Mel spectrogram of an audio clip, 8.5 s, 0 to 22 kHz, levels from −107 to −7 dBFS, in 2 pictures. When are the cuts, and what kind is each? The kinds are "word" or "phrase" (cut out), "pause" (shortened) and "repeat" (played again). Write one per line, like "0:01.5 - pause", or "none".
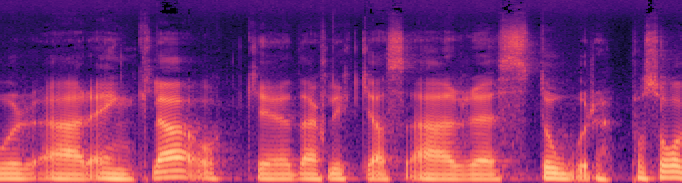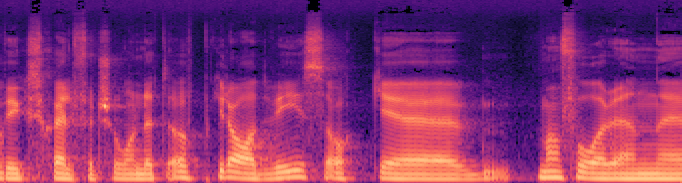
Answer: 0:02.0 - phrase
0:03.9 - pause
0:04.3 - word

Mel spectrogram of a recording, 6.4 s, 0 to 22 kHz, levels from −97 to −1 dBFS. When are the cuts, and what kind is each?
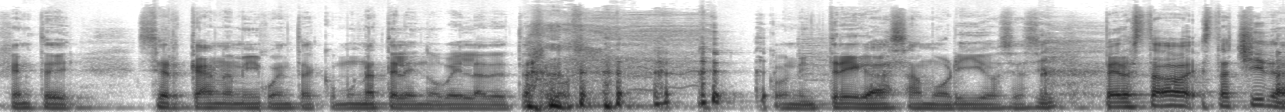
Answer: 0:01.3 - phrase
0:01.6 - phrase

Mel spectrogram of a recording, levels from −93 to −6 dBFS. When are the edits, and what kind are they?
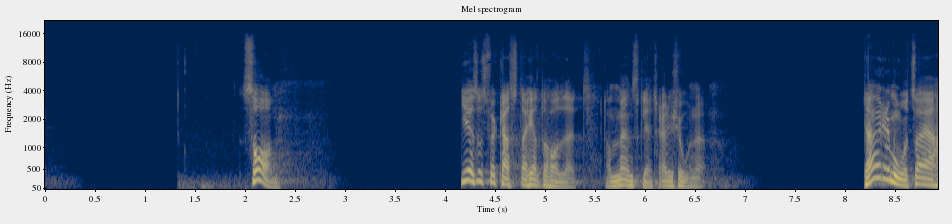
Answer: none

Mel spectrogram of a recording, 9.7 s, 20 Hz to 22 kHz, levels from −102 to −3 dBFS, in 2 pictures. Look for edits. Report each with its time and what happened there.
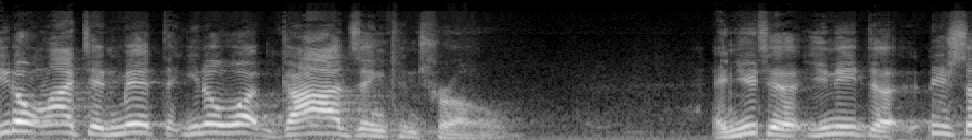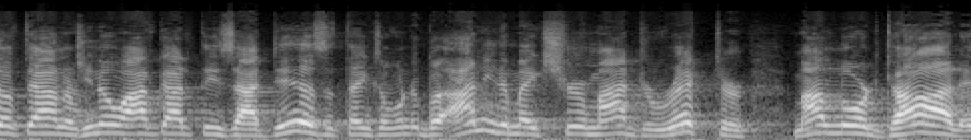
0:03.8 - word
0:04.7 - word
0:05.2 - word

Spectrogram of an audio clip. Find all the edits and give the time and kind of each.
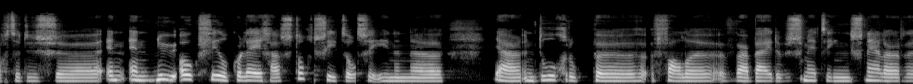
0:01.8 - word
0:03.1 - word
0:03.6 - word
0:05.2 - word

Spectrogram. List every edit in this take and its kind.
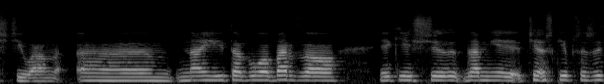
none

